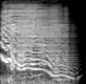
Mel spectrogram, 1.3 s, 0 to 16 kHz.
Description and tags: Grince Plac Lg Hi-Lo 4
a cupboard creaking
